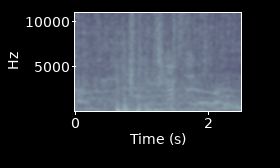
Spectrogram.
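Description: Busy children's arcade din: children's voices and chatter over a steady hum, with two brief louder bursts around the middle.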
